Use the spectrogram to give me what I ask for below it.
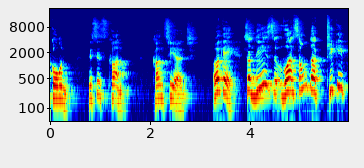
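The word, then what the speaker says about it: concierge: conci now this is not con this is Con conage okay so these were some of the tricky pronunciation the words with tricky pronunciation but I'm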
